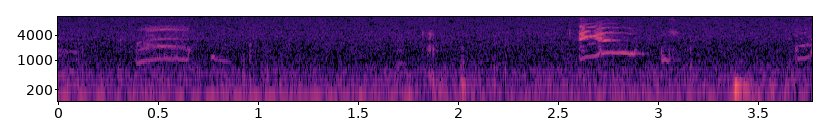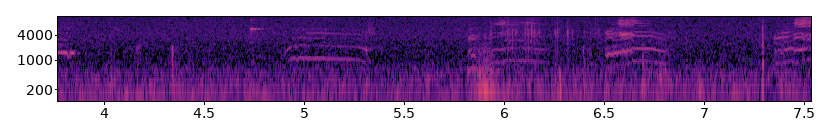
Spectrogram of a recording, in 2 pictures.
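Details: Several kittens frolicking, with short high meows at intervals, some rising and falling, scattered over a quiet indoor background with a few soft knocks and rustles.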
